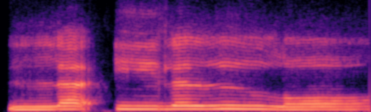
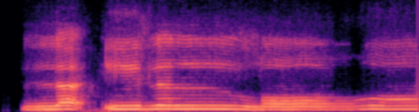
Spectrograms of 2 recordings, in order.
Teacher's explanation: I am not prolonging the lam for more than 1 second.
